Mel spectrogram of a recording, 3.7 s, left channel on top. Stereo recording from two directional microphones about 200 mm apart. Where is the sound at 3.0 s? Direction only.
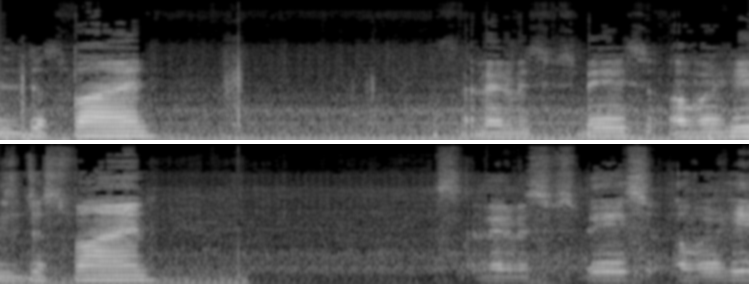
50° right (ahead or behind).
